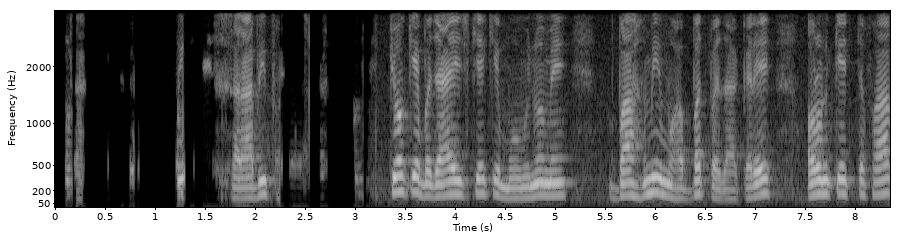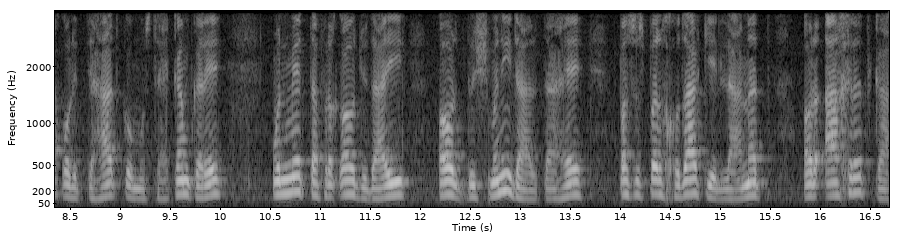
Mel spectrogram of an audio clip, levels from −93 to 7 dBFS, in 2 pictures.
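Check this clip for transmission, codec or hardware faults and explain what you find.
Two echo-canceller faults occur in the first three seconds of this speech, both tied to the other side talking at the same time.

Speech suppressed in double talk occurs from 0.0 to 0.57 s, 0.78 to 1.79 s and 2.25 to 2.95 s. The speech sinks, at its deepest by about 40 dB. The likely cause is an echo canceller that could not separate the near talker from loudspeaker echo and turned everything down. Unlike packet loss, the level is ducked over stretches rather than cut into short, even gaps.

Other side's voice leaking through appears as brief scraps at 0.1, 1.24, 2.19, 2.49 and 3.0 s, each lasting about 0.1 s or less. They sit about 15 to 25 dB below the main speech, within the narrowband call audio, which has nothing above 4 kHz. The likely cause is residual loudspeaker echo that the canceller failed to subtract. 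Unlike reverberation, these fragments are a different voice rather than a tail of the talker's own speech.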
